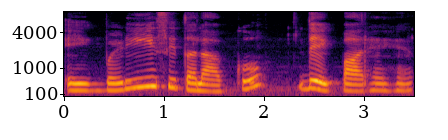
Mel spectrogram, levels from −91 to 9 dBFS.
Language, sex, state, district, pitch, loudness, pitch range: Hindi, female, Chhattisgarh, Raipur, 195 Hz, -16 LUFS, 190-280 Hz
